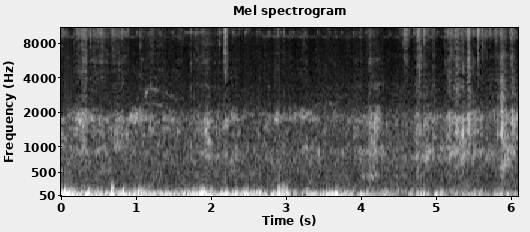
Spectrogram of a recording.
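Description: Outdoor ambience while walking on dry grass: a steady low wind rumble on the phone's microphone and soft footsteps, with faint, irregular sounds in the distance.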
